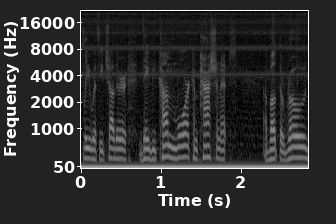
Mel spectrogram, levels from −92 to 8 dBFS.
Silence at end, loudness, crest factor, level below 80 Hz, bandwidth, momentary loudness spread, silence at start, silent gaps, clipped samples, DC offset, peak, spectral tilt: 0 s; -44 LUFS; 20 dB; -78 dBFS; over 20 kHz; 8 LU; 0 s; none; under 0.1%; 3%; -24 dBFS; -3.5 dB/octave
